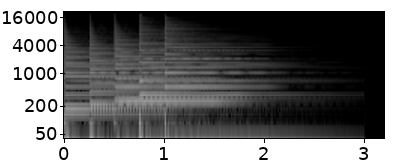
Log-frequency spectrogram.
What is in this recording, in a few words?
F Minor F down; arpeggiated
